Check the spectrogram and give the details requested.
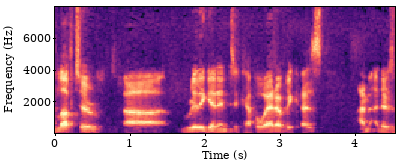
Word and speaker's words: capoeira: I'm gonna fuck this up, so I'm just gonna say you do capoeira.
